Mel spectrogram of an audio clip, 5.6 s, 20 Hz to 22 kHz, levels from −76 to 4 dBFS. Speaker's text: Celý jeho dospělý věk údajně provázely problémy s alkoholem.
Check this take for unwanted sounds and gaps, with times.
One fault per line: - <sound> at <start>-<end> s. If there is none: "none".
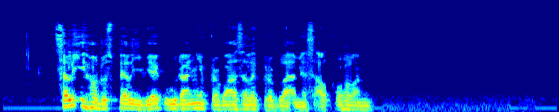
none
